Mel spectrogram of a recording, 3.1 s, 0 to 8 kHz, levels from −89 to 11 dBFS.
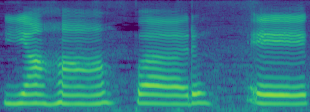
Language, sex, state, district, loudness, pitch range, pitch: Hindi, female, Haryana, Jhajjar, -13 LUFS, 230-245 Hz, 240 Hz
